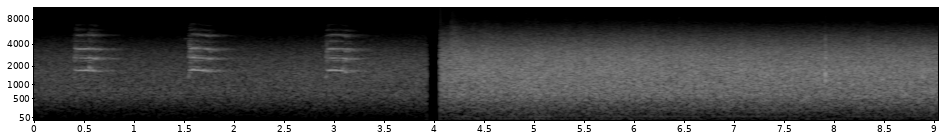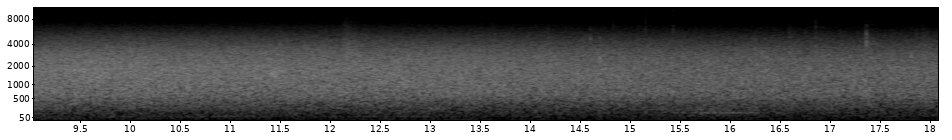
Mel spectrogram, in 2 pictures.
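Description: A bird gives three short calls about a second apart. Then, after a brief cutout, a steady rushing noise follows, with a faint click now and then.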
